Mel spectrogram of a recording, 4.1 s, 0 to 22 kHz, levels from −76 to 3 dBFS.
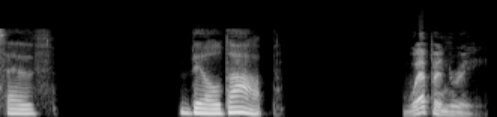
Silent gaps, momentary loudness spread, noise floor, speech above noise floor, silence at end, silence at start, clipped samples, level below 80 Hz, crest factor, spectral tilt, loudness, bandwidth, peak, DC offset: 0.49-1.49 s, 2.37-3.36 s; 13 LU; under -90 dBFS; over 76 dB; 0.2 s; 0 s; under 0.1%; -54 dBFS; 18 dB; -7.5 dB/octave; -15 LUFS; 8 kHz; 0 dBFS; under 0.1%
